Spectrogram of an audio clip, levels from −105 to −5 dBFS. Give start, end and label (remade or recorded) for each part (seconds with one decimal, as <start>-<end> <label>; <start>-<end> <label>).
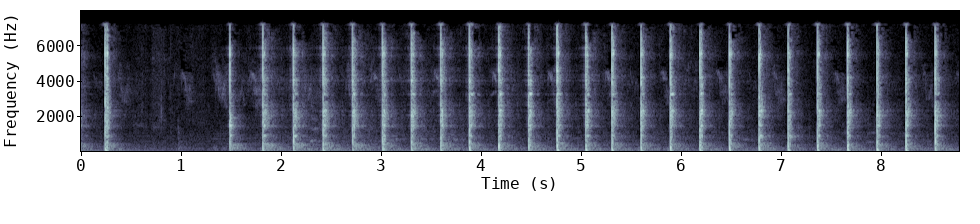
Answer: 0.0-1.2 recorded; 1.2-5.2 remade; 5.2-8.8 recorded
